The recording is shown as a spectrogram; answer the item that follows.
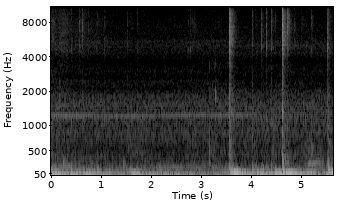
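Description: Faint clicking of a computer keyboard as a tag is typed, a short run of soft keystrokes over quiet background hum, then several sharper isolated clicks.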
